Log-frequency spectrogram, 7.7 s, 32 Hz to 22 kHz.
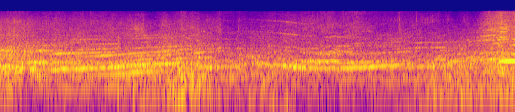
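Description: Formula 1 race cars in F1 Manager 22 at the Marina Bay night circuit in Singapore, engines whining and shifting pitch continuously as several cars pass, with a loud steady roar that swells near the end.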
